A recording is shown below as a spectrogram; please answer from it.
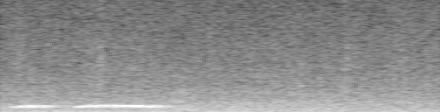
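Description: Faint dove cooing: a short coo followed by a longer one within the first second, then only faint room tone.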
